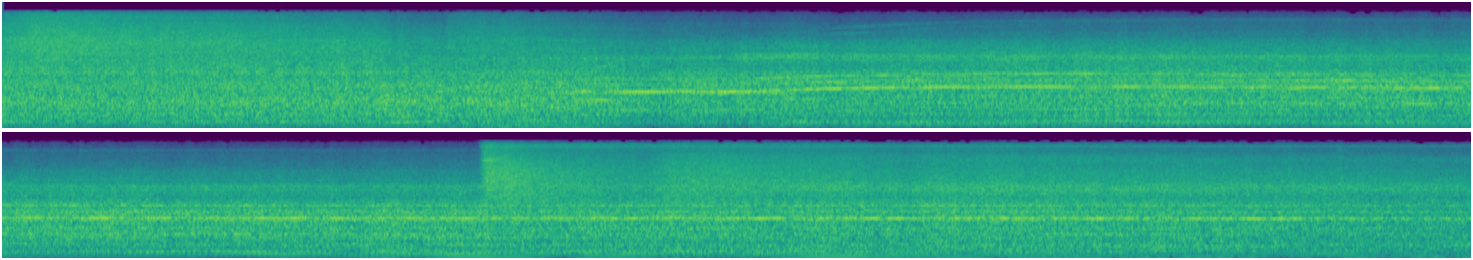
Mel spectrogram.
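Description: Passenger train pulling out along the platform, running loud and steady, with a high whine that comes in about four seconds in, rises slightly, then holds.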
